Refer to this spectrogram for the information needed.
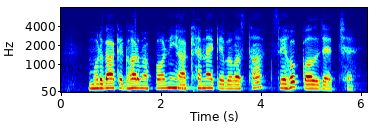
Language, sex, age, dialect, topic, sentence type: Maithili, male, 31-35, Bajjika, agriculture, statement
